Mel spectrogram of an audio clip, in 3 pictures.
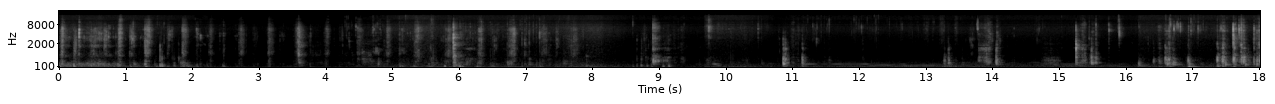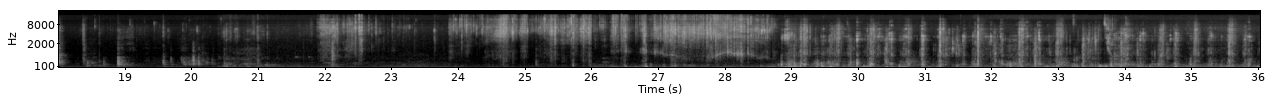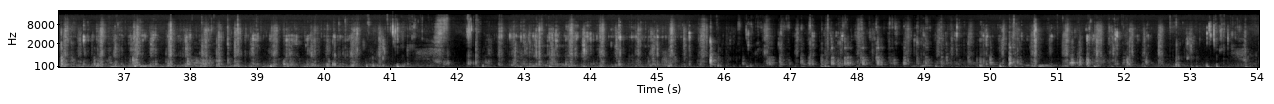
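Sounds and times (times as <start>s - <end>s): rapid crunching and chewing: 0.0s - 7.8s, 21.9s - 54.0s
wet eating sounds: 25.8s - 54.0s.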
